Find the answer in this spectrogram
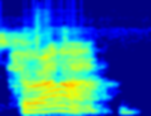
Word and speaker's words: Kieran: It's Quran. Kieran.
